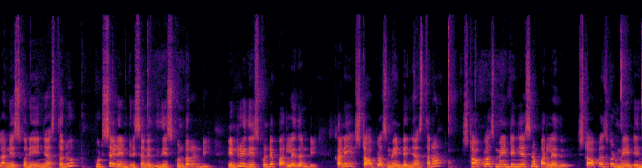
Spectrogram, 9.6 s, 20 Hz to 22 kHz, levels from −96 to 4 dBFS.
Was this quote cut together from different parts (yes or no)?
no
